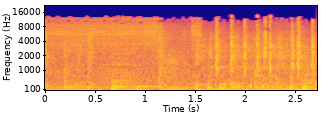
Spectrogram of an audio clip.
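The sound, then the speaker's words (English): The Jet Doctors team's engine turns over with a steady low mechanical drone, then settles into quick, rhythmic pulsing bursts as it cranks repeatedly without catching, fairly loud. “And the jet doctors are still having engine trauma. It doesn't sound like it's hitting.”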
